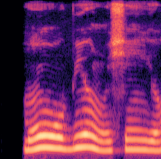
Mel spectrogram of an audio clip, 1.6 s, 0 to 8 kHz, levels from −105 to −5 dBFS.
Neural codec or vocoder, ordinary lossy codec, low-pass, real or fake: none; none; none; real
